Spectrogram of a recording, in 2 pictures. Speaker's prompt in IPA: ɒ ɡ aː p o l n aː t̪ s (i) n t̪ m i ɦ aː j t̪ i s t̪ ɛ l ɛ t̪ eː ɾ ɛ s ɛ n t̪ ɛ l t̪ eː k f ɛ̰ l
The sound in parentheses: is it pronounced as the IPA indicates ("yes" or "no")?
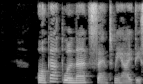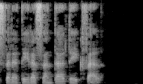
no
